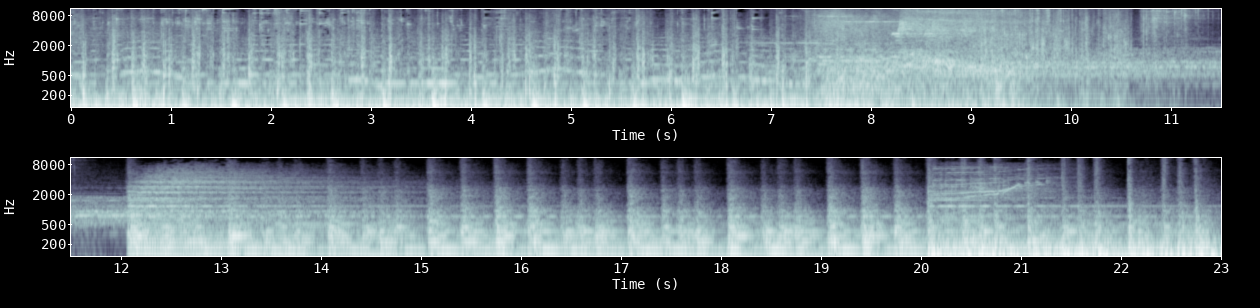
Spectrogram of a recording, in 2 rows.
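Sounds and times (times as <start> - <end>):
driving percussion: 0.0 - 8.1
epic orchestral music: 0.0 - 23.0.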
